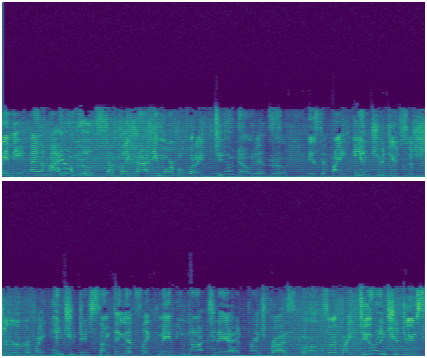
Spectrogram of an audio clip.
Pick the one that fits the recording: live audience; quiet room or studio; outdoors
outdoors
